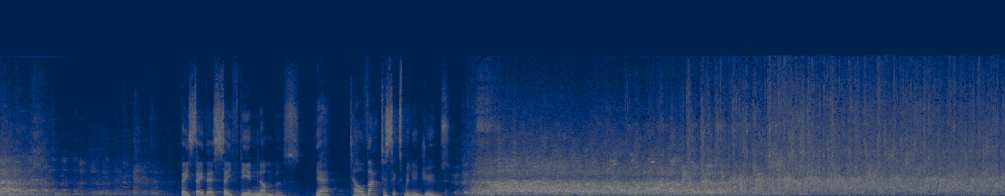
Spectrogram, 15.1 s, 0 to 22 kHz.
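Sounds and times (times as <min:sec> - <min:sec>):
laughter: 0:00.0 - 0:02.5, 0:06.8 - 0:13.1
speech: 0:02.7 - 0:07.2
comedy club audience applause in London: 0:08.0 - 0:15.0.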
